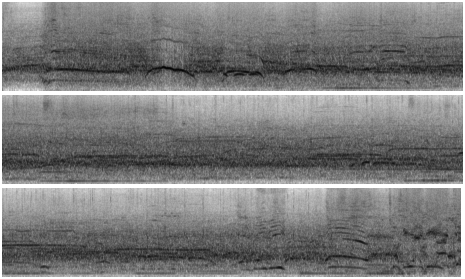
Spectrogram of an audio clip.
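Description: Huge stadium crowd cheering, whooping and yelling without a break: the celebration of a World Series-clinching final out. Music plays under the crowd from about six seconds in.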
